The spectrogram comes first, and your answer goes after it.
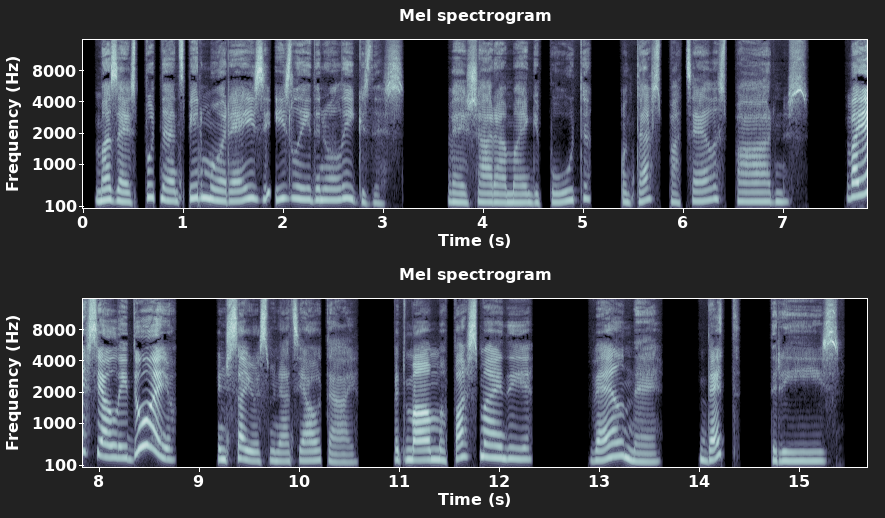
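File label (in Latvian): Pasaka Latvian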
